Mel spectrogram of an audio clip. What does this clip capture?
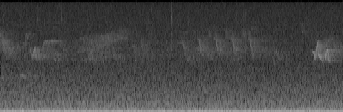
Red-eyed Vireo, Black-throated Blue Warbler, Ovenbird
